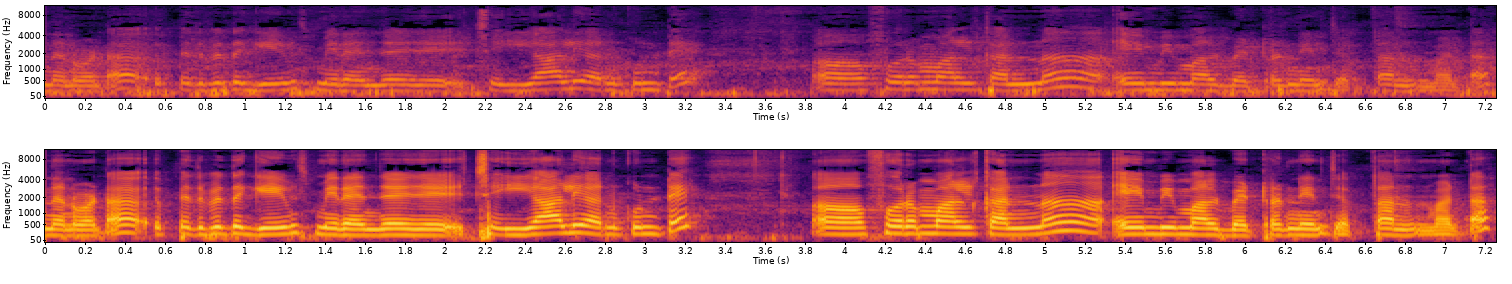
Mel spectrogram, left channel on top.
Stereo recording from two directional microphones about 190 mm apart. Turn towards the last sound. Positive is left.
turn(degrees=-50)  # may be behind; listen again after turning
